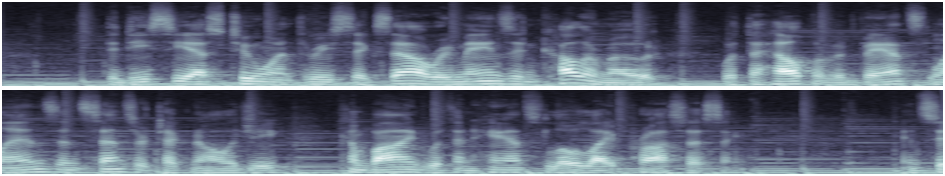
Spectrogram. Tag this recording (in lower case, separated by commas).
music, speech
